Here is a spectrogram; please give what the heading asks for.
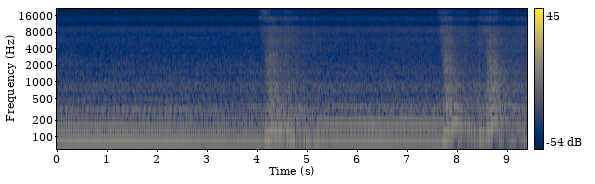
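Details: C5 Corvette V8 after rodent-infestation cleanup and rebuild, first fire-up: deep steady idle with three clean throttle blips rising and falling smoothly back to even idle; healthy.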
